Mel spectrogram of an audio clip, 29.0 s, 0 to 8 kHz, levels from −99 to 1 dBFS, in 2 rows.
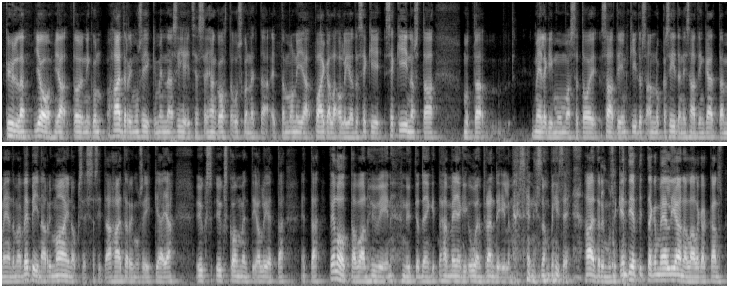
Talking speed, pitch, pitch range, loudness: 135 wpm, 110 Hz, 105-115 Hz, -21 LUFS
